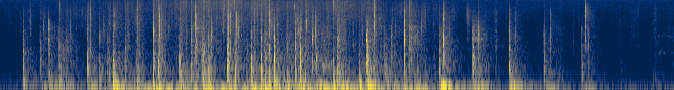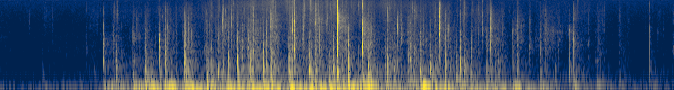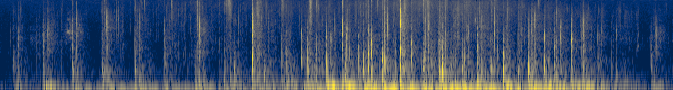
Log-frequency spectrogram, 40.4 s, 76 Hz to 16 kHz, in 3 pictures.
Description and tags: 3people walking on stage
3 people (2 women, 1 man) walking on wooden stage in theatre i work.
walk, people, stage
